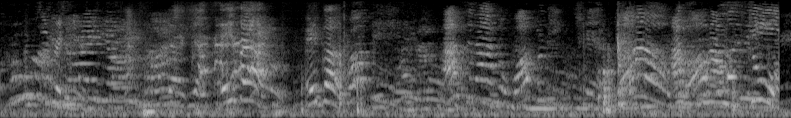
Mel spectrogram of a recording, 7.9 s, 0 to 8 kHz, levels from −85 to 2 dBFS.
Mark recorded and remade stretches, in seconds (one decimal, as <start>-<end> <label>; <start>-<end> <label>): 0.0-1.2 recorded; 1.2-3.4 remade; 3.4-7.9 recorded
